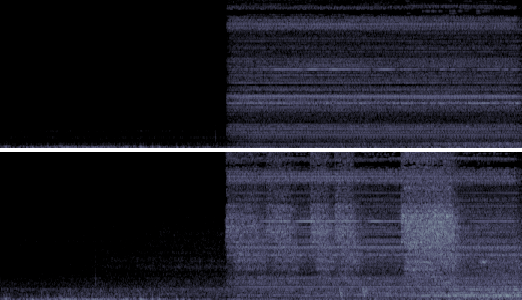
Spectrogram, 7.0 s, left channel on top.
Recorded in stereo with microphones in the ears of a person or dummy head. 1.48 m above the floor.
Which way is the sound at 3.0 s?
20° left (ahead or behind).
